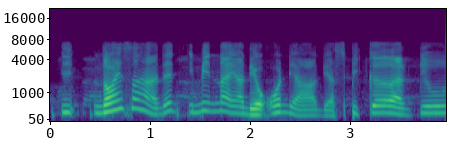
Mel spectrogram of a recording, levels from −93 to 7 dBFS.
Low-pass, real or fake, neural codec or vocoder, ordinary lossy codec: 7.2 kHz; real; none; Opus, 32 kbps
